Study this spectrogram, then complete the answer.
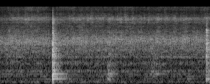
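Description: Tomatoes frying with chicken in a pan for spicy chicken and vegetable spaghetti give a steady, close sizzling hiss, broken by two sharp scrapes of a stirring utensil near the start and end.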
